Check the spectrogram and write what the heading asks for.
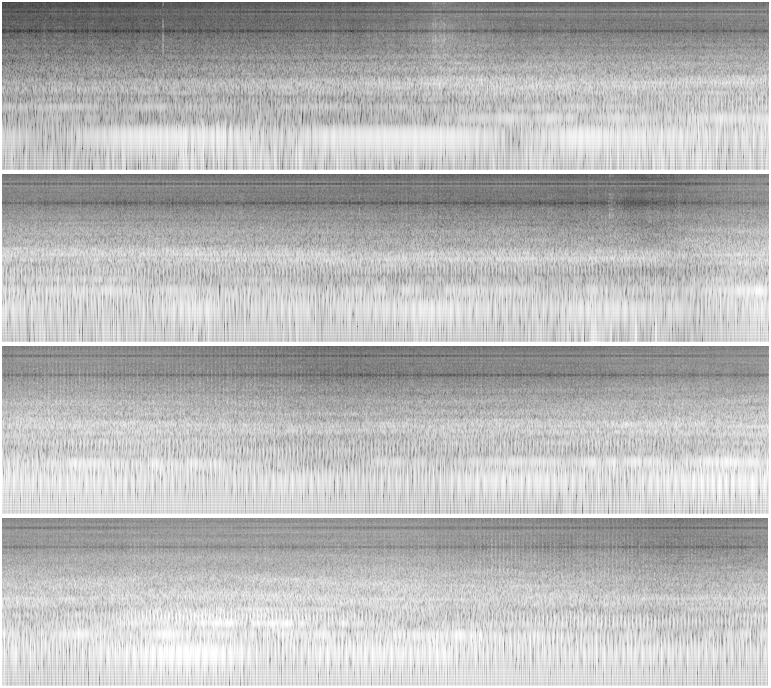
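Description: Briggs & Stratton engine of a remote-controlled rubber-tracked mower running steadily while the machine drives down a dirt slope. It grows louder as the mower approaches, with a step up about halfway through and the loudest part a few seconds before the end.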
